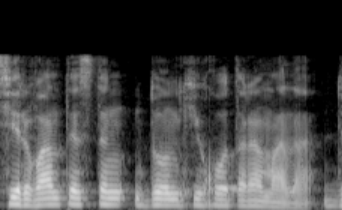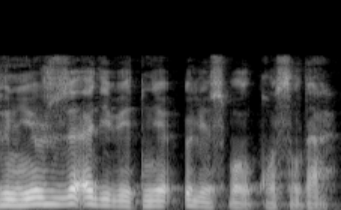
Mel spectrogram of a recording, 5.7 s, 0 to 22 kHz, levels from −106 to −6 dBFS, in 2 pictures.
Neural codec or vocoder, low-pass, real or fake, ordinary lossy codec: codec, 16 kHz, 8 kbps, FreqCodec, larger model; 7.2 kHz; fake; none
